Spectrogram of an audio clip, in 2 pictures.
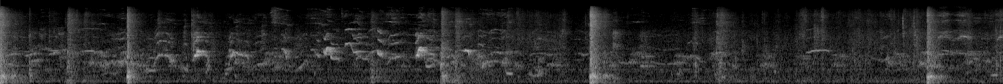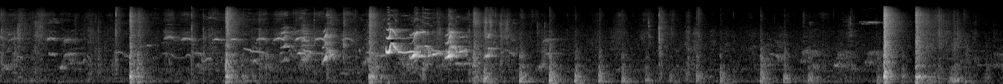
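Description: Jack Russell Terrier puppies give high, thin whimpers and squeaky yips amid frequent clicks and knocks.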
